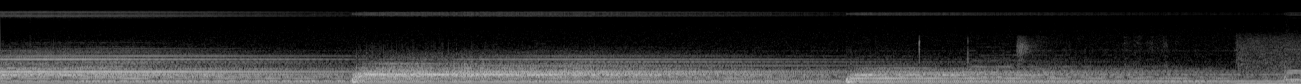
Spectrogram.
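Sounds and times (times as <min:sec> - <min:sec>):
background music: 0:12.4 - 0:13.0.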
